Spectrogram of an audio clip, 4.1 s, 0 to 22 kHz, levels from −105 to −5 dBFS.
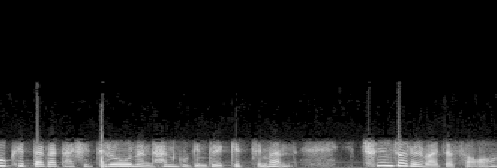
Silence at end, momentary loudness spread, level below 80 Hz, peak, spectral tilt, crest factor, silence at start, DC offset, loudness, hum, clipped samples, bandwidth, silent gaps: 0 s; 8 LU; -60 dBFS; -6 dBFS; -6.5 dB/octave; 18 dB; 0 s; under 0.1%; -22 LUFS; none; under 0.1%; 7.6 kHz; none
